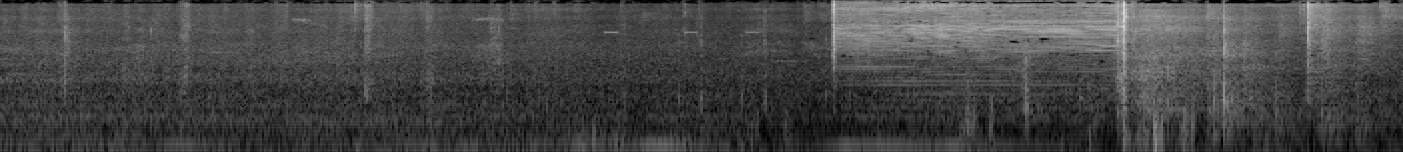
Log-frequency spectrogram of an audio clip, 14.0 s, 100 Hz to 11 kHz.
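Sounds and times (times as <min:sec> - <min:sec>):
motor switch click: 0:08.3 - 0:11.4
small electric motor buzzing: 0:08.3 - 0:11.8.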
